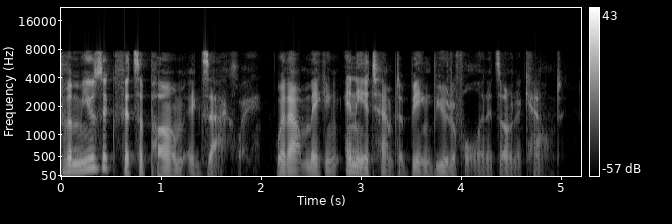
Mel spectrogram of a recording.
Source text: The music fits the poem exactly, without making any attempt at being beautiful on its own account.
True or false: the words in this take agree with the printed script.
false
